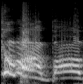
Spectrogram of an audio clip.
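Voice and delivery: high, shrill, loud, stressed, frustrated yell. Retelling a board game where Bob Ross kept winning: imitating own past yelling. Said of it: "yelling at Bob".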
